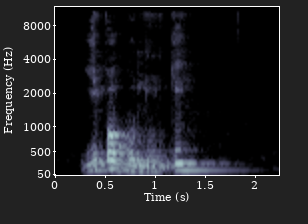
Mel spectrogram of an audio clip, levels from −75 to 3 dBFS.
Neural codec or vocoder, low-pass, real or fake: codec, 44.1 kHz, 7.8 kbps, Pupu-Codec; 10.8 kHz; fake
